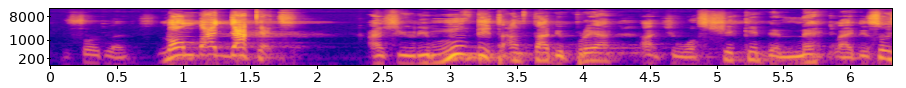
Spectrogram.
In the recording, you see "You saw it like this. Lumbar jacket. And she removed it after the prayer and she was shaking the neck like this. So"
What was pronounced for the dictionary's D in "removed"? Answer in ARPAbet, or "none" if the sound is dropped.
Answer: D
